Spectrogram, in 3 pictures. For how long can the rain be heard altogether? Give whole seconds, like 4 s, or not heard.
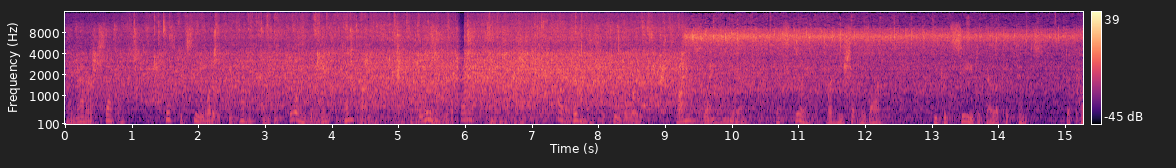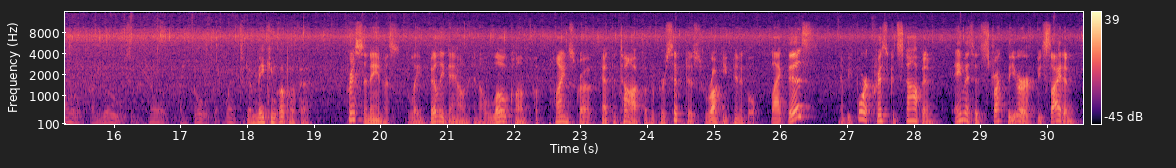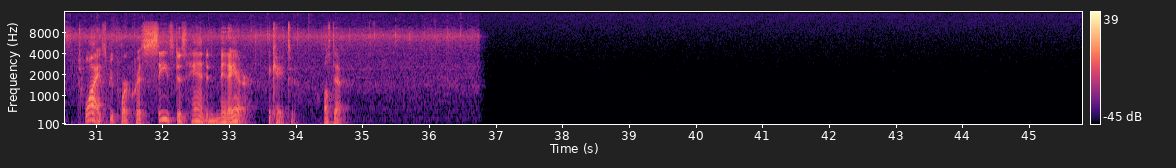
37 s.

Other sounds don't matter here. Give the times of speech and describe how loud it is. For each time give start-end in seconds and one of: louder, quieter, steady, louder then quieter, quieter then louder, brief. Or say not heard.
0.0-34.7 louder.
